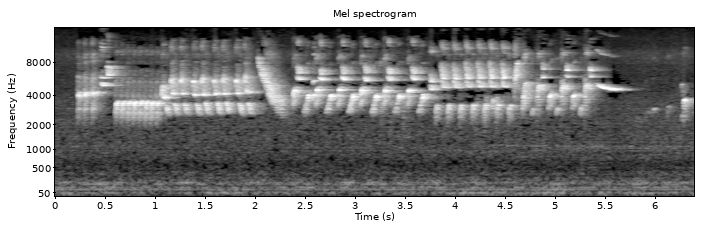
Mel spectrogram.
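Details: European goldfinch, balcanica subspecies, tutor bird: sustained loud song of tinkling twitters, buzzy repeated trills and a swift descending slur, the rapid notes running almost without pause for about five seconds before tailing off.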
